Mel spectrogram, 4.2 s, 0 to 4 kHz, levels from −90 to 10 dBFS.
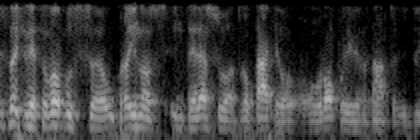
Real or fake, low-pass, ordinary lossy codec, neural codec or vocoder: fake; 3.6 kHz; Opus, 64 kbps; codec, 24 kHz, 3 kbps, HILCodec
